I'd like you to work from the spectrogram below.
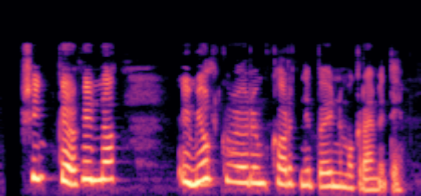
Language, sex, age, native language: Icelandic, female, 30-39, Icelandic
